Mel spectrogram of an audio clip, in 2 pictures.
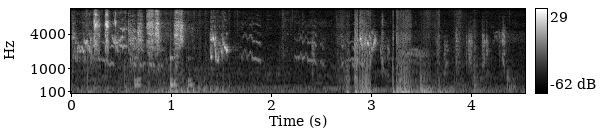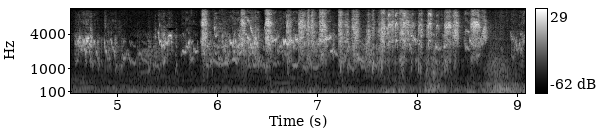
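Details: Budgies twitter in scattered bursts at first, with a quieter gap, then build into a dense, steady stream of high scratchy warbling chatter.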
